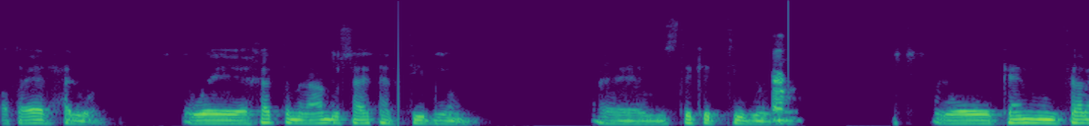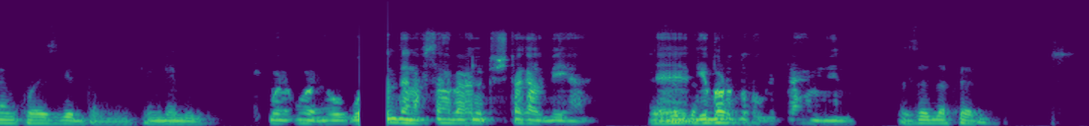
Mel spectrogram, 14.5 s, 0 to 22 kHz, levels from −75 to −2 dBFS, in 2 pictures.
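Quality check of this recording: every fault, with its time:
2.65 s: pop -12 dBFS
5.25 s: pop -4 dBFS
9.65–9.84 s: dropout 189 ms

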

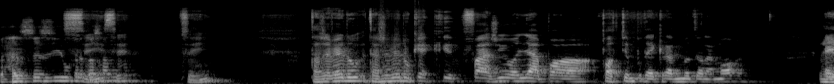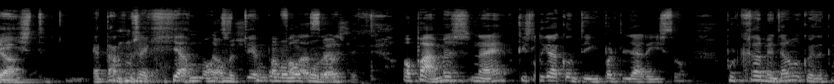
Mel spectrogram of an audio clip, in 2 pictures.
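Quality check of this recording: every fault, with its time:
3.78–4.39 s: clipped -25.5 dBFS
13.69–13.74 s: dropout 48 ms

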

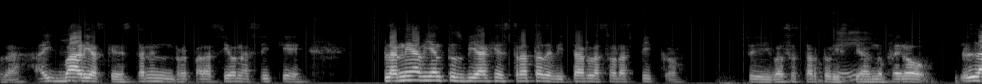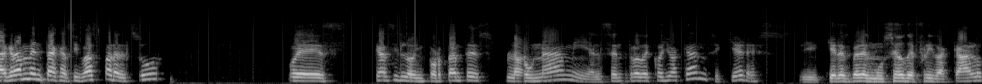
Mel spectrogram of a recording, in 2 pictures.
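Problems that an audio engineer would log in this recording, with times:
crackle 13 per s -29 dBFS
10.53 s: pop -6 dBFS
13.97 s: pop -9 dBFS

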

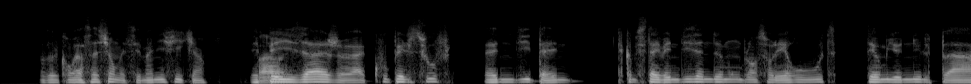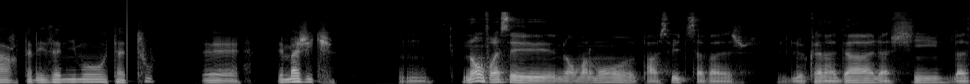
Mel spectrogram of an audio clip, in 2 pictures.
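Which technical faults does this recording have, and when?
10.98 s: pop -12 dBFS

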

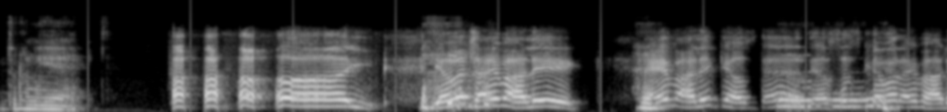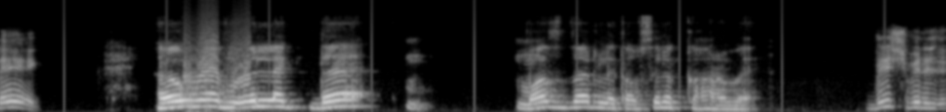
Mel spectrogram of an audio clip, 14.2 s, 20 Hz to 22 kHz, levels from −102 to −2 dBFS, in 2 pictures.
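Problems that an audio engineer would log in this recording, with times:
tick 78 rpm -26 dBFS
8.47–8.99 s: clipped -23.5 dBFS

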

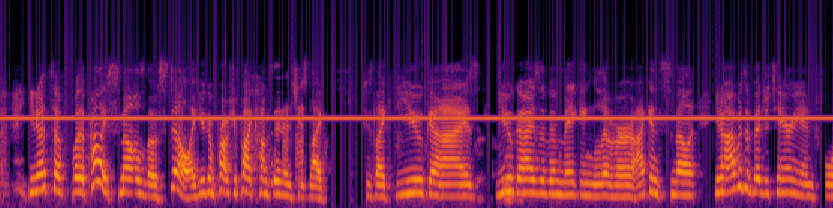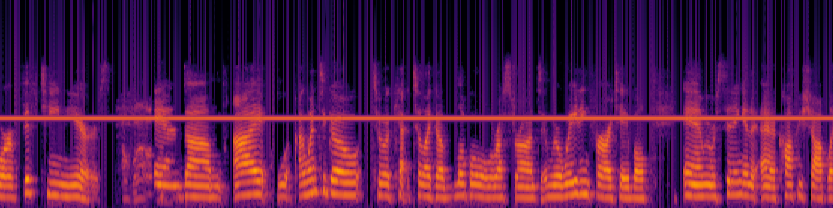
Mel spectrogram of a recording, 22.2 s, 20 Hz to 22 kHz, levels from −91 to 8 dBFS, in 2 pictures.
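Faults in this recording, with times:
crackle 51 per s -26 dBFS
whine 2.5 kHz -25 dBFS

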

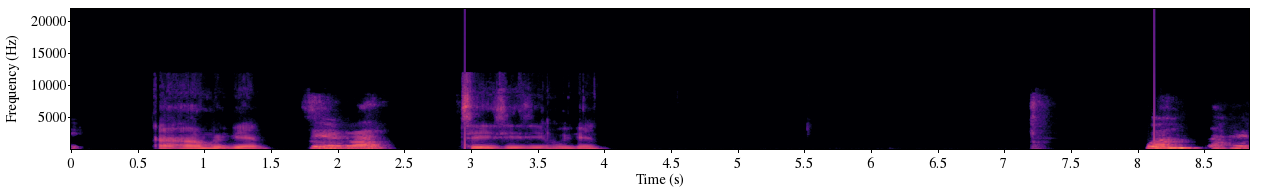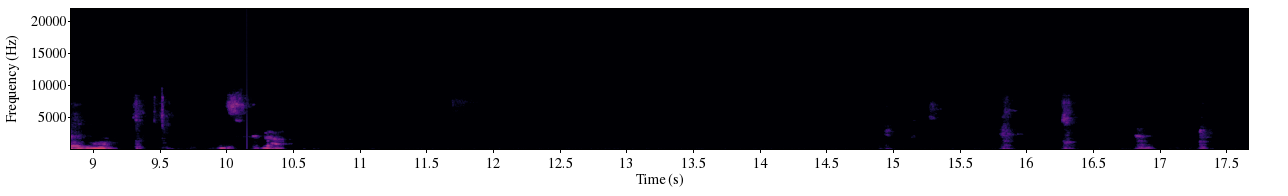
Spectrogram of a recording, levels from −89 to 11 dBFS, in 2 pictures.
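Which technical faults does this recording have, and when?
2.95 s: pop -12 dBFS
8.12 s: pop -8 dBFS
10.15 s: pop -36 dBFS

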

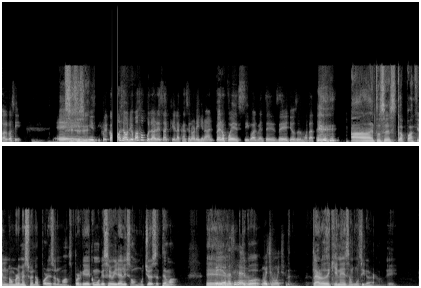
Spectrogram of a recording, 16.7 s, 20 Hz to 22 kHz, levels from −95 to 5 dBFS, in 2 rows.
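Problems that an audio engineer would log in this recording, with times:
2.20–2.31 s: dropout 114 ms

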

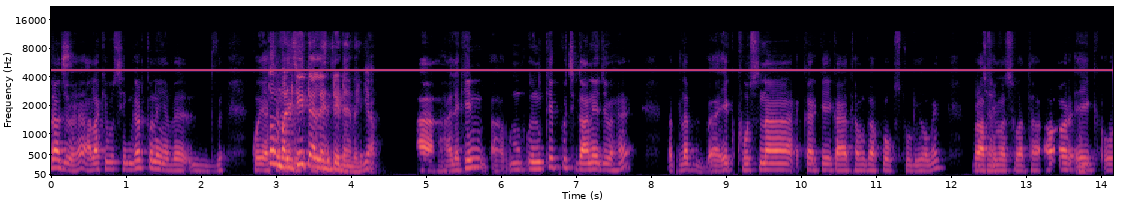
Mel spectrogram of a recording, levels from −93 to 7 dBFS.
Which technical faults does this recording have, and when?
whine 4.7 kHz -35 dBFS

